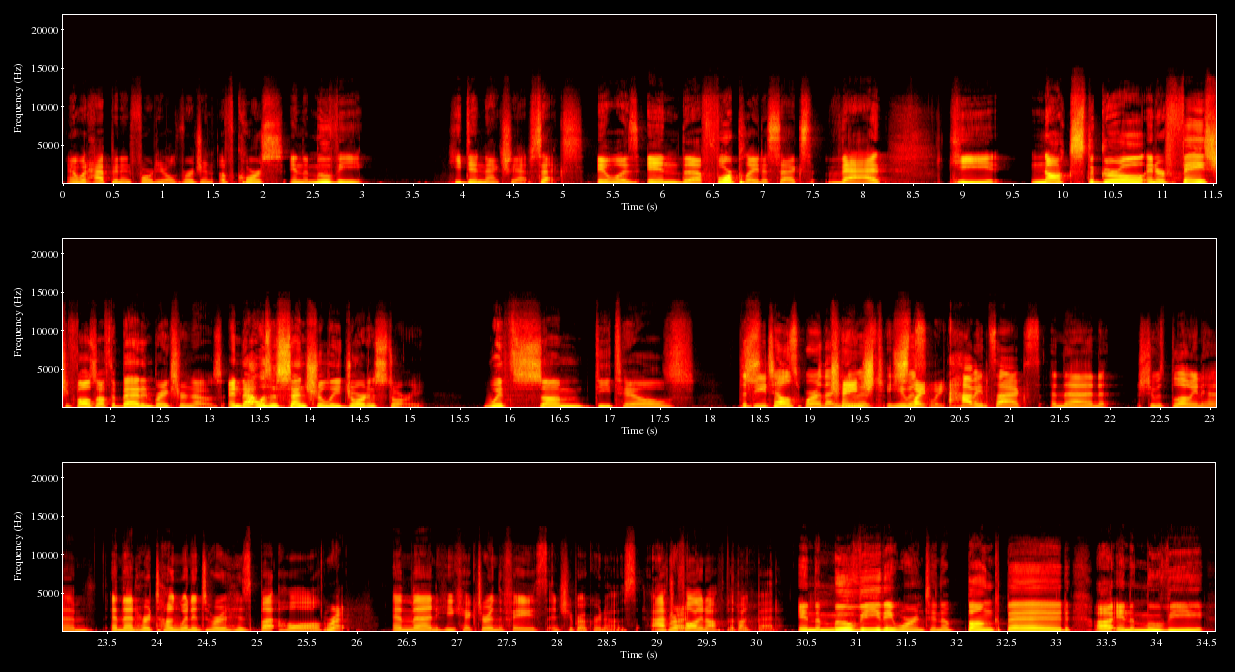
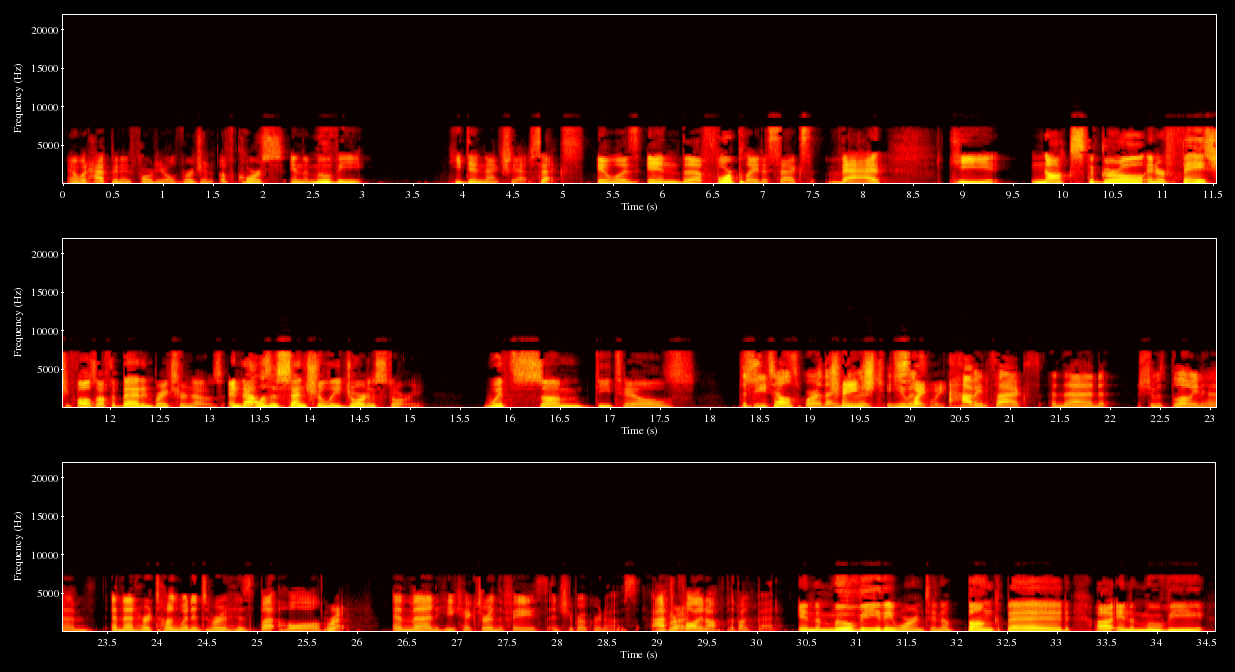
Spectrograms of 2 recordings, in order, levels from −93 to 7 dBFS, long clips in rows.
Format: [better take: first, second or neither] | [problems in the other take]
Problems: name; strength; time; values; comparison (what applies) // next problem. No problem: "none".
first | garbled, watery; slightly; nothing above 6 kHz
